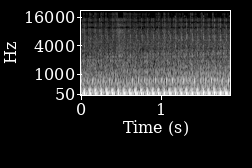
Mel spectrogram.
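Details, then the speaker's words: Honda Foreman 500 ATV after valve adjustment and cover replacement, with new generic piston and cylinder: steady single-cylinder idle with a faint light tick; owner suspects possible piston slap, but it now sounds pretty good. "But it's not terrible, it's just a little tick, tick, tick."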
